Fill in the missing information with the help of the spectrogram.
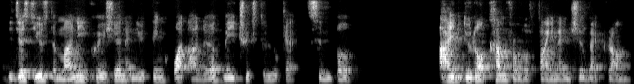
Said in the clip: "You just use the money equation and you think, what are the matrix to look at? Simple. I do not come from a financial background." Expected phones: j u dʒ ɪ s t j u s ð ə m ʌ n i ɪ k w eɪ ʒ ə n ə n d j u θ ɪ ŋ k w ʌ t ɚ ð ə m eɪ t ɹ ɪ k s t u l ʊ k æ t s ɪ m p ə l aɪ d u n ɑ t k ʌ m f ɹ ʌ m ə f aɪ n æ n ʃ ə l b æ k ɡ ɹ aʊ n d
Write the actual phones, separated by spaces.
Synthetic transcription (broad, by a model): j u dʒ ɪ s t j u s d ə m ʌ n i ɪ k w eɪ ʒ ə n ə n j u t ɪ ŋ k w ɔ t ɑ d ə m eɪ t ɹ ɪ k s t u l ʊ k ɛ t s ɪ m p ə l aɪ d u n ɑ t k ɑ m f ɹ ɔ m ə f aɪ n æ n ʃ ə l b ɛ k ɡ ɹ aʊ n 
